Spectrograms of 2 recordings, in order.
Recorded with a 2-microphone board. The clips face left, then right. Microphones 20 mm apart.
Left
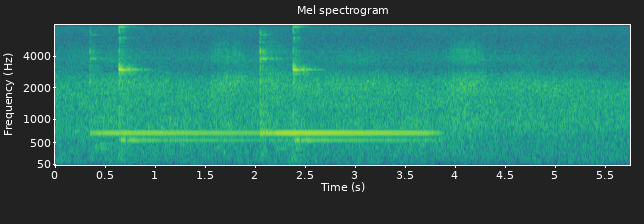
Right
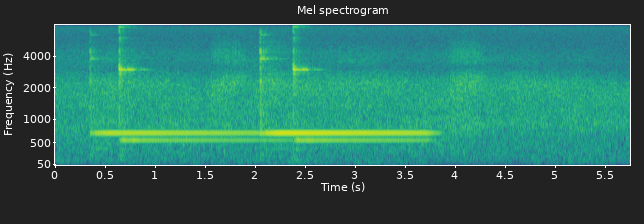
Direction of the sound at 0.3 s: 10° right (ahead or behind).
